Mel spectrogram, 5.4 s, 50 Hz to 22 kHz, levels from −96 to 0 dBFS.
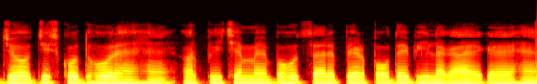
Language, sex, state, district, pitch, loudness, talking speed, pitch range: Hindi, male, Jharkhand, Ranchi, 140 Hz, -15 LUFS, 180 wpm, 135-145 Hz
